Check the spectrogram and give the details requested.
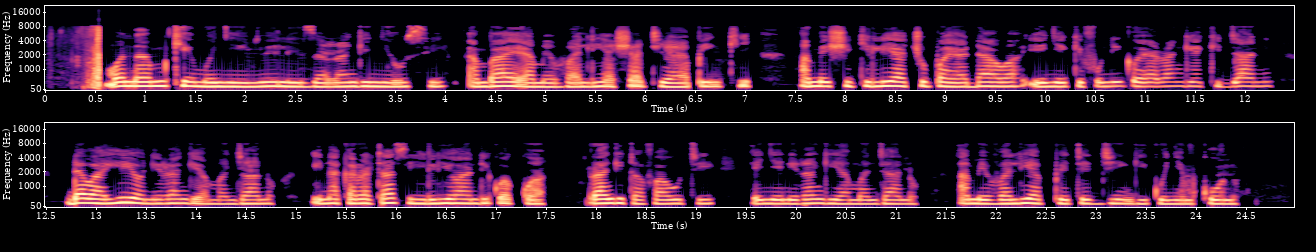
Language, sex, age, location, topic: Swahili, female, 18-24, Mombasa, health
